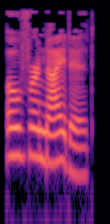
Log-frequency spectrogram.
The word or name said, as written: overnighted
